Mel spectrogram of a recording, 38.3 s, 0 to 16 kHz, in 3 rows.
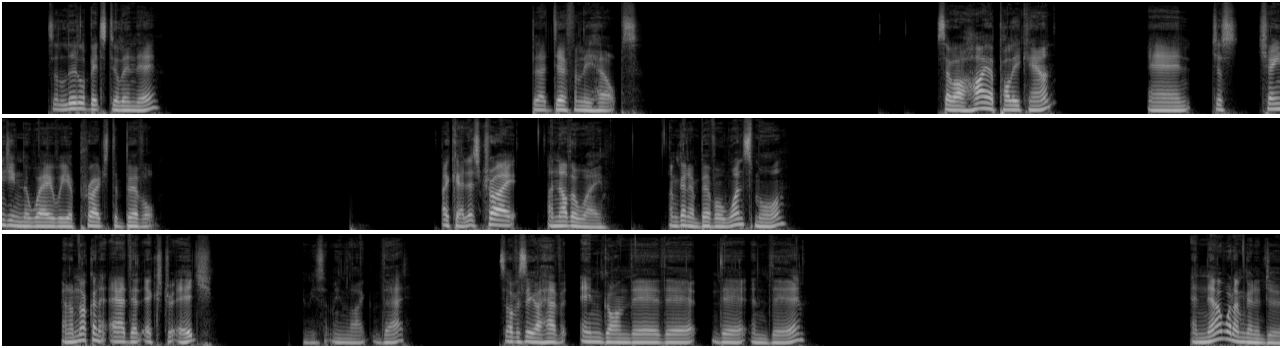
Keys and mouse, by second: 1.9-4.0 middle drag, 5.0-7.6 middle drag, 8.2 Tab, 10.5 middle click, 12.8 shift+middle click, 14.6-16.5 middle drag, 17.9 middle click, 18.5 shift+middle click, 20.2 ctrl+b, 29.9 middle click, 33.6 middle click, 34.1 Tab, 35.2-36.3 middle drag.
